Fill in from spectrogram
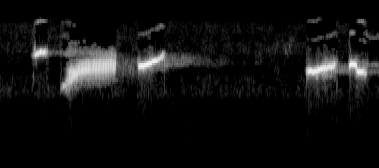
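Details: Female oriental magpie-robin in breeding condition calling a male, used as a lure for caged birds; a short high note, a long buzzy whistle and a rising whistle, then after a pause two more whistles.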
